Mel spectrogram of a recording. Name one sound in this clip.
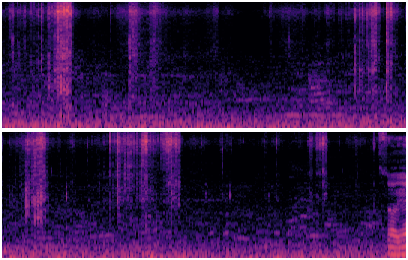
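Fingers tear and rip dry coconut husk fibres.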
